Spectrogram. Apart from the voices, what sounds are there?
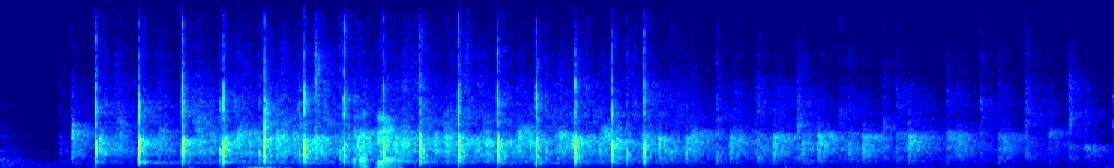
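audience applause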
